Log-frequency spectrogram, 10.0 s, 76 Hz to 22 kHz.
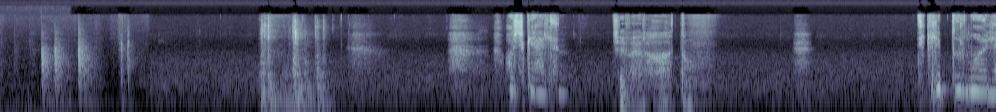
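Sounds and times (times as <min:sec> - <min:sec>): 
knocking on the wooden door of a single-storey house: 0:00.1 - 0:01.0
speech: 0:05.1 - 0:07.0, 0:09.4 - 0:09.9.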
